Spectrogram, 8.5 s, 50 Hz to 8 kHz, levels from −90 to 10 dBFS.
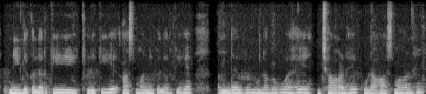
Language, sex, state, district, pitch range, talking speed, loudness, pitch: Hindi, female, Jharkhand, Jamtara, 190-220 Hz, 120 wpm, -15 LUFS, 205 Hz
